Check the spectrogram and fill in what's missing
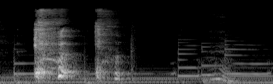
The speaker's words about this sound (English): But it does, the taste does stay on your tongue. And you can still feel it in your lungs a little bit because I'm about to cough.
